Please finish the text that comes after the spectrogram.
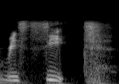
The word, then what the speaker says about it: receipt: so you yeah so the p is silent so you do not actually pronounce the P at all so receipt okay and this will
